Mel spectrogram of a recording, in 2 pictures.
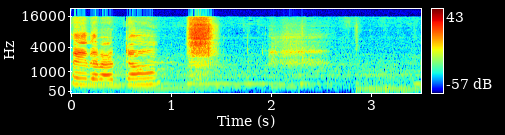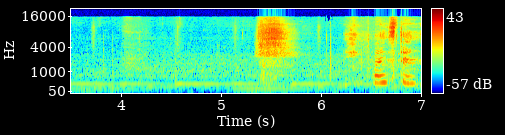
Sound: sniffles

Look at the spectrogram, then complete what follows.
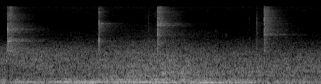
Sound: clicking

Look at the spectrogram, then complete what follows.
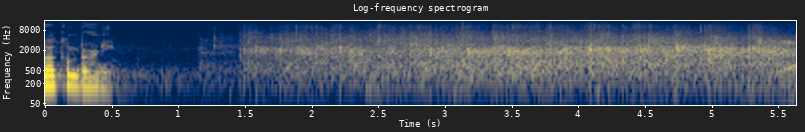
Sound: applause

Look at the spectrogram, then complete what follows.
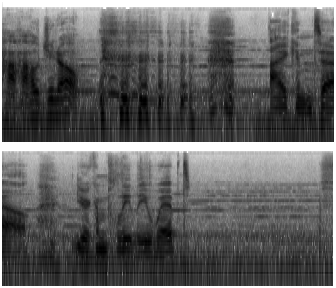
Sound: laughs

